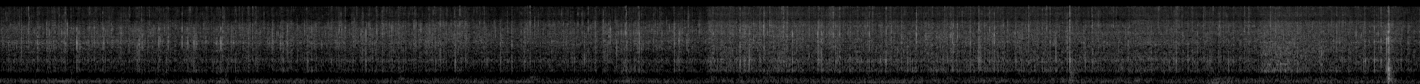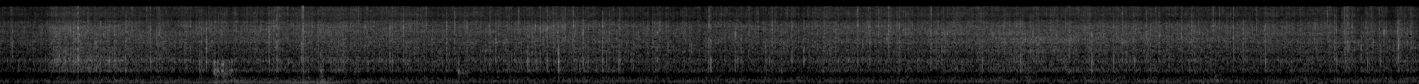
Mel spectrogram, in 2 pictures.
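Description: Egg-and-flour-battered squid sizzling in hot oil in a wok, a steady frying hiss, with scattered small clicks and one sharp click about halfway through.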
